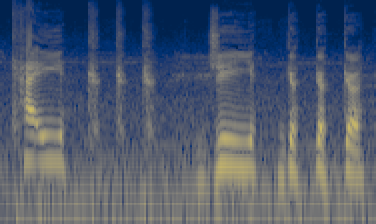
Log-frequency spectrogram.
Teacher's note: the back of my tongue comes to the back of my mouth and it actually touches the back of my mouth. It touches the back of the soft palate at the back there. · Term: K sound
